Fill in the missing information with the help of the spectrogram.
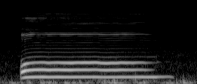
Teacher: जब हम ओम शब्द का उच्चारण करते हैं तो हमें ह्रस्व स्वर और दीर्घ स्वर की अपेक्षा इसके उच्चारण में और 3 गुना समय अधिक लगता है। प्लुत स्वर का प्रयोग हिंदी भाषा में नहीं किया जाता है, यह प्रायः संस्कृत में ही किया जाता है।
